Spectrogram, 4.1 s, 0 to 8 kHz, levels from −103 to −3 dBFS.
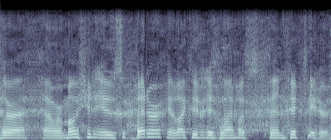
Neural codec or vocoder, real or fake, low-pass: codec, 24 kHz, 0.9 kbps, WavTokenizer, small release; fake; 7.2 kHz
